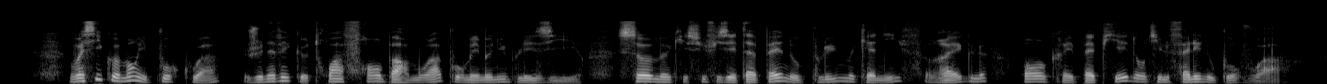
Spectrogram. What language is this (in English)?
French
